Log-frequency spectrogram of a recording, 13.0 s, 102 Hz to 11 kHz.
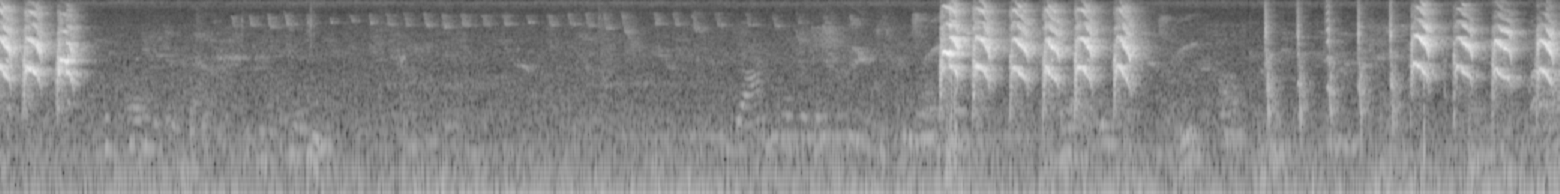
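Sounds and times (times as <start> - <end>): parakeet squawking: 0.0 - 0.8, 6.2 - 9.7, 10.4 - 13.0.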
